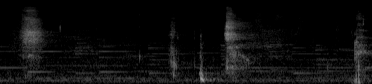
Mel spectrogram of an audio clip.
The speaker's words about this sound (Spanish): Perdón, estornudé.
